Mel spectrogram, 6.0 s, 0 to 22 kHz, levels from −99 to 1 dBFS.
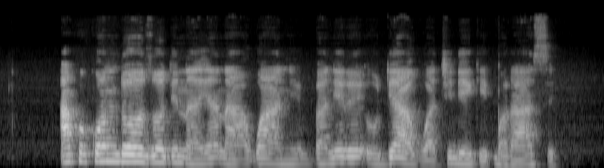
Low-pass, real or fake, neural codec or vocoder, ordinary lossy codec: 14.4 kHz; fake; vocoder, 48 kHz, 128 mel bands, Vocos; none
